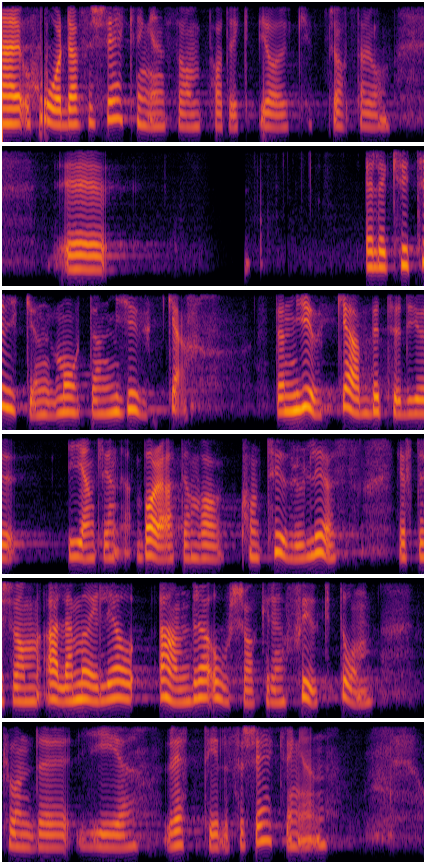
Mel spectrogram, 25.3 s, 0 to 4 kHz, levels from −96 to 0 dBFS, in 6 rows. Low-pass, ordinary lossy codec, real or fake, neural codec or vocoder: 3.6 kHz; none; fake; autoencoder, 48 kHz, 128 numbers a frame, DAC-VAE, trained on Japanese speech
